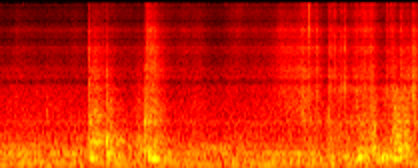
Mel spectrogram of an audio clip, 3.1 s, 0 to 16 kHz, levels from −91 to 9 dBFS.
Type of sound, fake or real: fake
